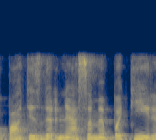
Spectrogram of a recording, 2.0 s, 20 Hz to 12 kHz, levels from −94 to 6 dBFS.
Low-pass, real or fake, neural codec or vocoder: 7.2 kHz; real; none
